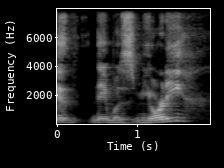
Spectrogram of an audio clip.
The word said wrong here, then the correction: Njord: Does that sound right? – Njord? – That was Njord. – Yeah. N-J-O-R-D. – Oh, okay. – So that's how it's spelled.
